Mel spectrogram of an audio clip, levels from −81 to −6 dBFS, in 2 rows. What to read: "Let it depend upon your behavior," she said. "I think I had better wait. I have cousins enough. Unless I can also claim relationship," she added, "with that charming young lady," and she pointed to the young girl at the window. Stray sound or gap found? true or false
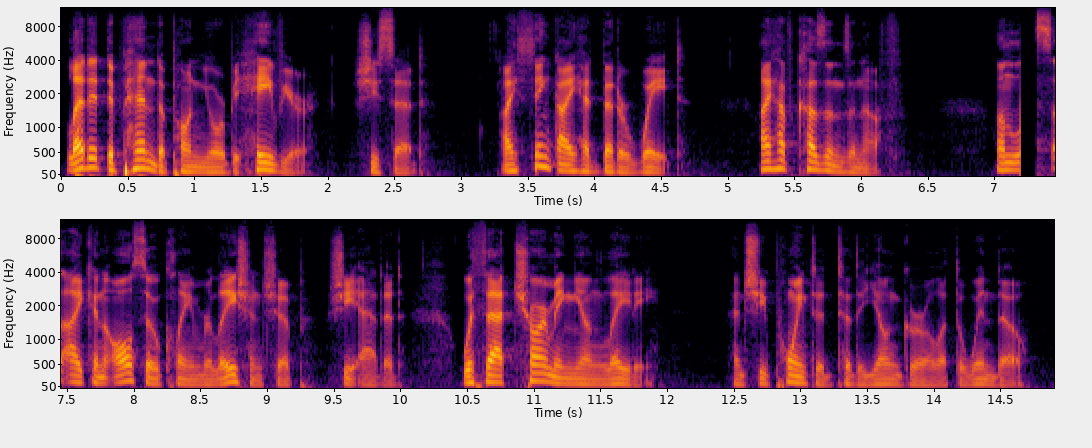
true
